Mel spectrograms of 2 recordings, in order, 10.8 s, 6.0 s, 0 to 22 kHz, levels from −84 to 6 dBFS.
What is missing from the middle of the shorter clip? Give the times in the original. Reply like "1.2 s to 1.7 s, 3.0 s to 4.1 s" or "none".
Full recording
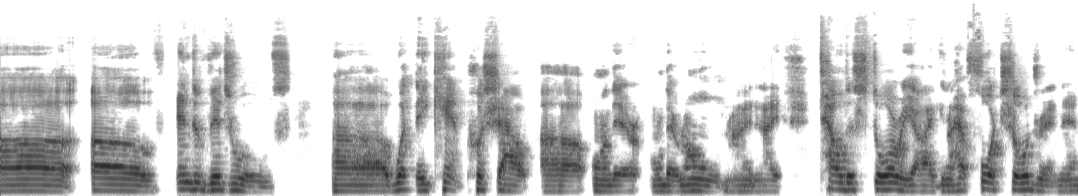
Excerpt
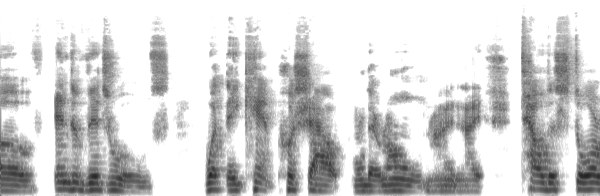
3.3 s to 3.9 s, 5.3 s to 6.4 s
